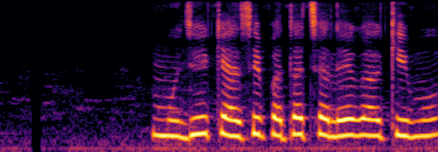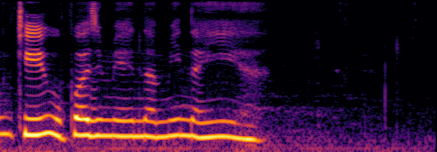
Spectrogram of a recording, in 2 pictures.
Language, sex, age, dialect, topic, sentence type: Hindi, female, 18-24, Marwari Dhudhari, agriculture, question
